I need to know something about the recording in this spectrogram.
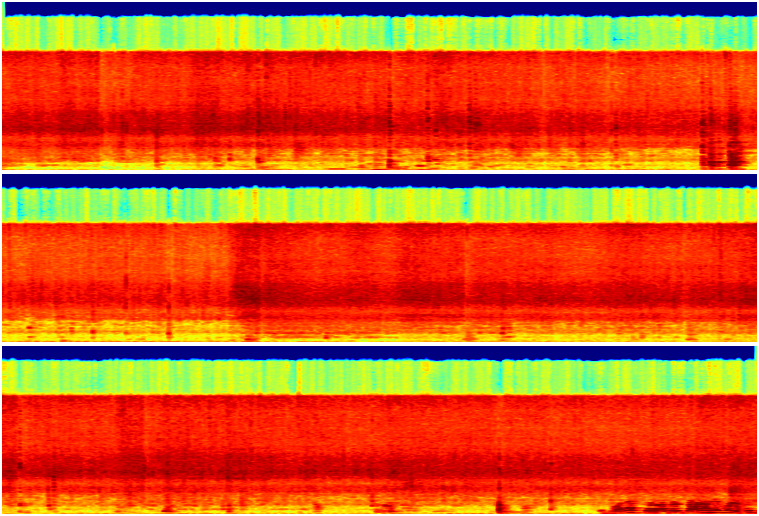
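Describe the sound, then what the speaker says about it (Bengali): Small fish frying in hot oil in a pan, giving a steady loud sizzle throughout, with occasional utensil clatter and a brief burst of stirring or scraping near the end. "তেল গরম হয়ে গেছে, মাছগুলো দিয়ে দিলাম।"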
